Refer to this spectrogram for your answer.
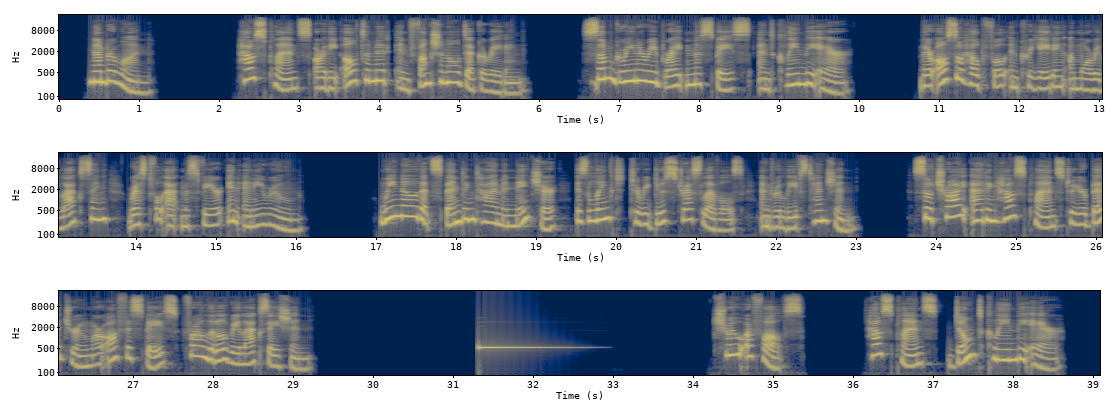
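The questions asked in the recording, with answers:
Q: True or false? Houseplants don't clean the air.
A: False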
